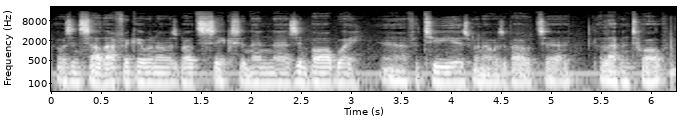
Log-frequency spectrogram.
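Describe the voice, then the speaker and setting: Middle-aged man, English accent, even tone, creaky voice, casual podcast guest, coach. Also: fairly low pitch, brisk, noisy background. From Newcastle, England. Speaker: soccer coach, interview guest. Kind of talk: casual reminiscing in a podcast interview. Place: small indoor room with acoustic panels. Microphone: podcast boom microphone.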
